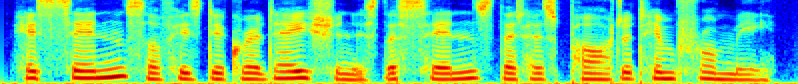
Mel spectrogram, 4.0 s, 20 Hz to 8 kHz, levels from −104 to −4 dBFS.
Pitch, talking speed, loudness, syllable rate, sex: 220 Hz, 210 wpm, -17 LUFS, 5.3 syllables/s, female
